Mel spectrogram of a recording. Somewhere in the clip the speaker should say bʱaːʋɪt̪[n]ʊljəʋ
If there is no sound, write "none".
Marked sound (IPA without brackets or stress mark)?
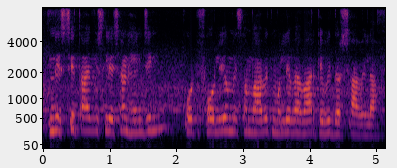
m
